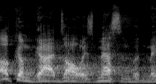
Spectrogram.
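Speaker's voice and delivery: gravelly, creaky, rough, bitter rasp.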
